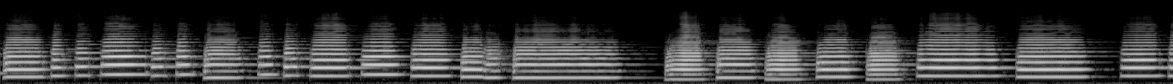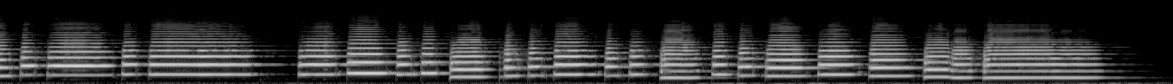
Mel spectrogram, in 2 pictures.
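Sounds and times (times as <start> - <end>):
solo F horn playing a hornpipe: 0.0 - 23.4.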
